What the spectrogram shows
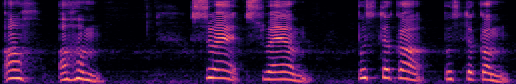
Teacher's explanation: अब शब्द के अंत में अनुस्वार, शब्द के जब अनुस्वार शब्द के अंत में आता है तो इसका उच्चारण हमेशा म के रूप में ही होता है।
